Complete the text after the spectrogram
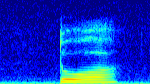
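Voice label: "duo", first tone, Chinese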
